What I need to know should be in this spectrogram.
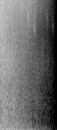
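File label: Trap Energy Turret explosion; monster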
